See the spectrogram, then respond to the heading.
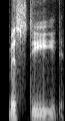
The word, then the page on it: misdeed: American English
